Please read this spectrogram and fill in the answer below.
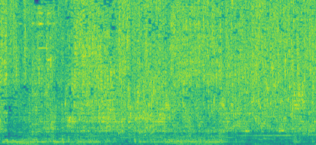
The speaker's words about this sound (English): Can he get a toilet flush soundbite and the dirty Germans talking about pooping on the deck?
